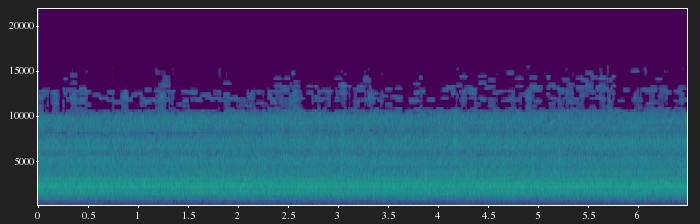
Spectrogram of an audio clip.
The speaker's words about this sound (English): And you hear a creek further off.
